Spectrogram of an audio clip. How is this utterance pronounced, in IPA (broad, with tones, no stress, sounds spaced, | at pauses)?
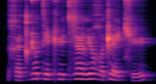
x œ˨˥ t ɖ o˥˧ t i˨˥ ʈʰ y˥˧ t z œ˥˧ l y˥˧ ʁʷ i˨˥ t ɭ e˨˥ t͡ɕʰ y˨˥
